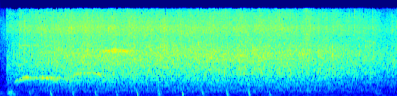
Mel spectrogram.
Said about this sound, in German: Da oben die Übersetzer, jeder einzelne Kabin, Englisch, Französisch, Spanisch, Russisch, alle. Sie sammeln im Moment Schätze. Können wir denen mal Applaus geben?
